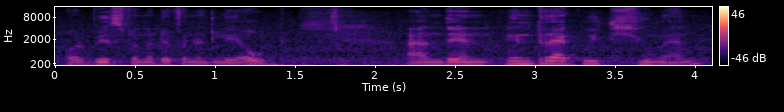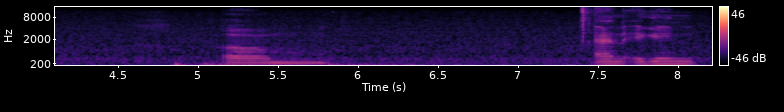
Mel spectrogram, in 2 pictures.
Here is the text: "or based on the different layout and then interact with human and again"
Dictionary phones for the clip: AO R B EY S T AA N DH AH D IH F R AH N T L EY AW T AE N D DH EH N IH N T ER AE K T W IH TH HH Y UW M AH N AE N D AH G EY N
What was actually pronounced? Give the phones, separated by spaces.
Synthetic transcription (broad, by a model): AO R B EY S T AA N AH D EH F AH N T L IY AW T AE N D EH N IH N T ER AE K T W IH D HH Y UW M AH N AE N D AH G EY N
